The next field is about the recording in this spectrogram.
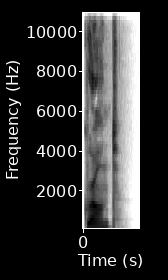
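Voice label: "grant", British English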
